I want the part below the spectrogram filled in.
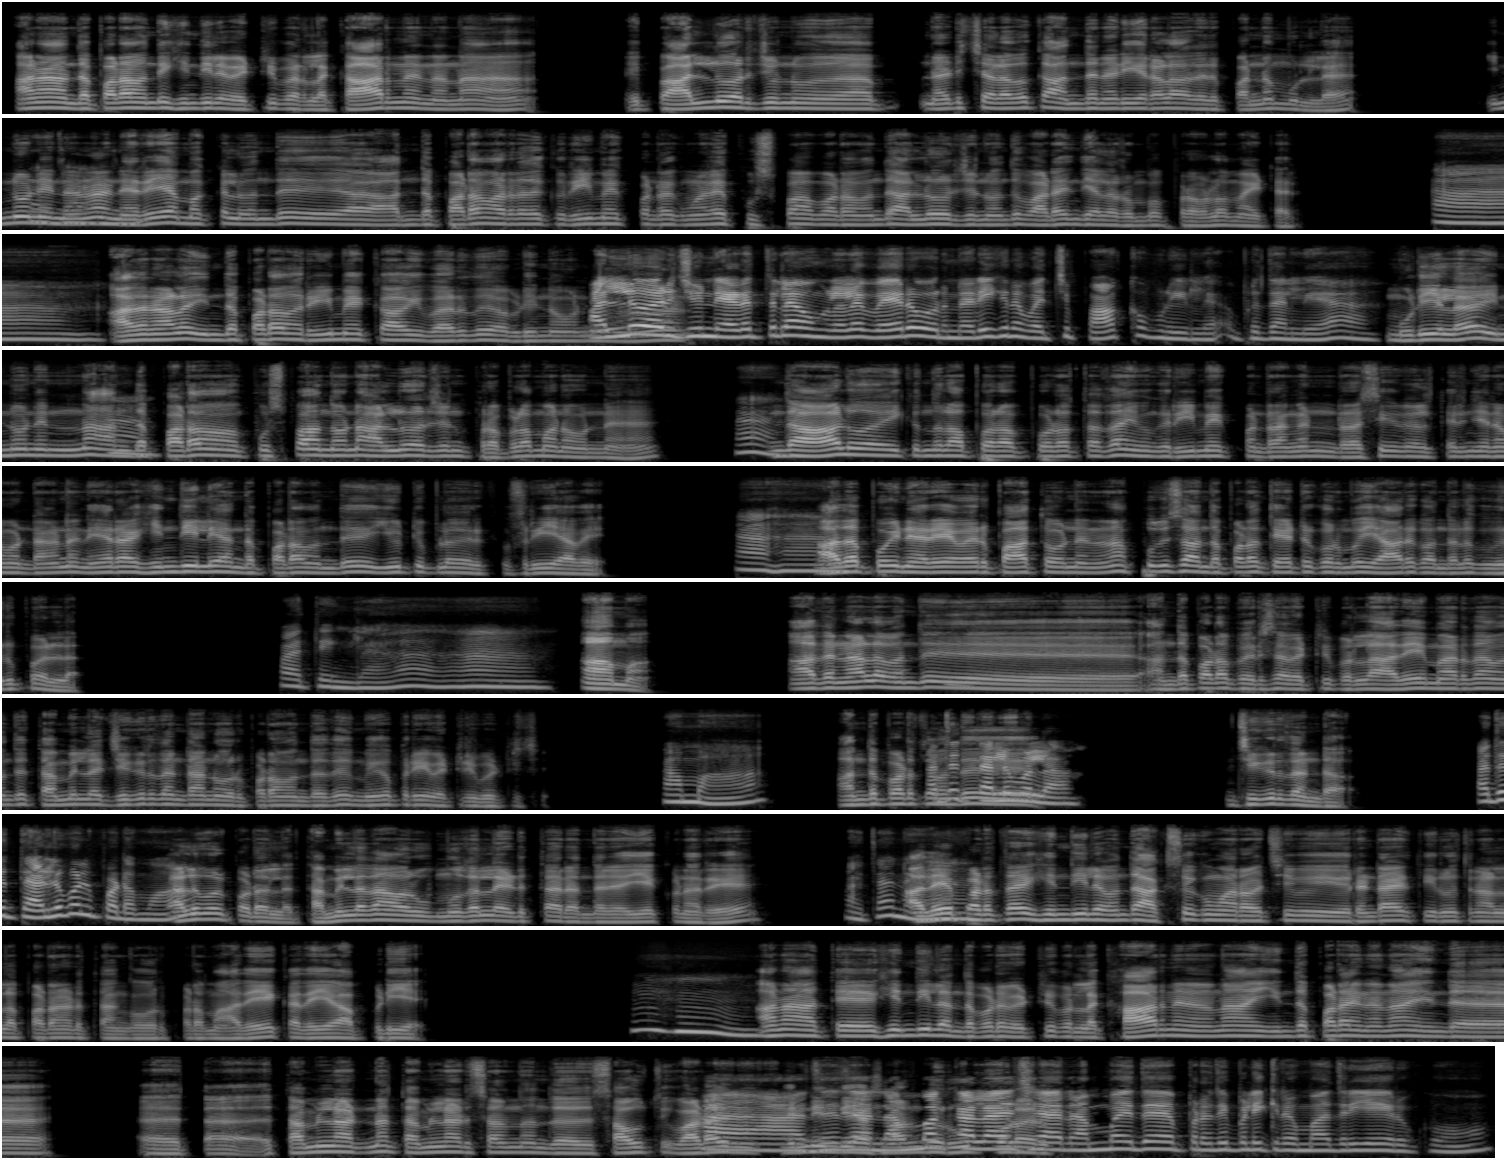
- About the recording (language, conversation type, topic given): Tamil, podcast, ரீமேக்குகள், சீக்வெல்களுக்கு நீங்கள் எவ்வளவு ஆதரவு தருவீர்கள்?
- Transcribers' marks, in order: other background noise; in English: "ரீமேக்"; drawn out: "ஆ"; in English: "ரீமேக்"; unintelligible speech; tapping; "ஆல வைகுந்தபுறமுலூ" said as "ஆலு வைகுந்தலா"; "பட- படத்த" said as "பொழ பொழத்த"; in English: "ரீமேக்"; drawn out: "வந்து"; unintelligible speech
